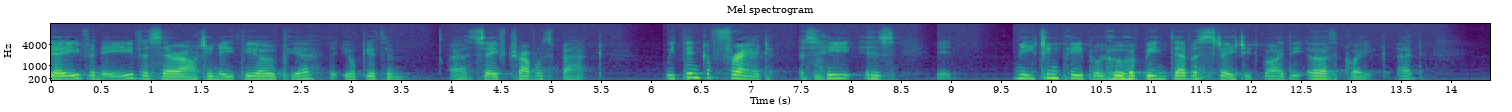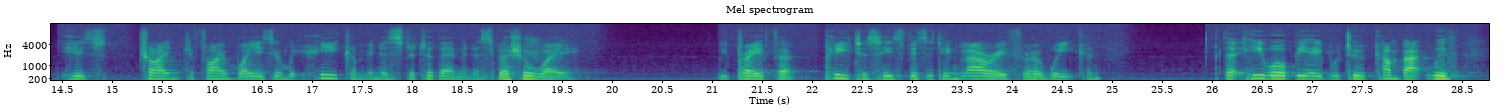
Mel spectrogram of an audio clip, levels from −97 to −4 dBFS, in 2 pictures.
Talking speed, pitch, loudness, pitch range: 145 wpm, 175 Hz, -31 LUFS, 155-190 Hz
